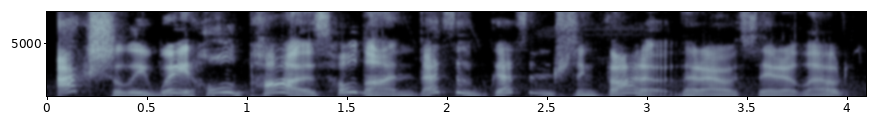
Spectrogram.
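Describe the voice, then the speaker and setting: Animated, low-voiced woman streamer. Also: fast. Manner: sweary, prone to laughing. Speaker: game livestreamer. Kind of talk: casual chat, reacting to a game and viewers. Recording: faint game music behind. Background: faint music.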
